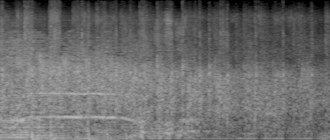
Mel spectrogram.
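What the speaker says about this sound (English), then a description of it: "give yourselves a round of applause" Crowd applause at a D.A. Music & Arts Fam'ly Tour show, loud at first with a held musical tone over it, then thinning and fading over a few seconds.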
